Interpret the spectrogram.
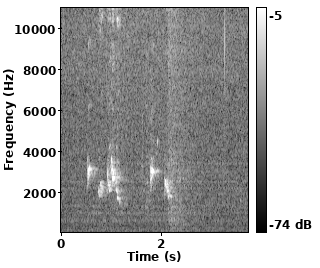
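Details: Red-whiskered bulbul used as a decoy to lure wild birds during trapping on 22 September 2017: two short bursts of bright, warbled whistled notes, rising and falling, against quiet background hiss.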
